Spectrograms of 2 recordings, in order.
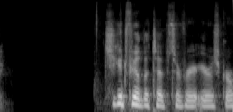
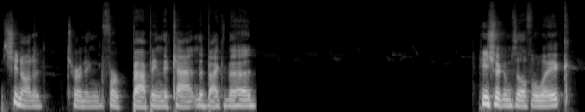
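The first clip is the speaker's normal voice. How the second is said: ordinary delivery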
